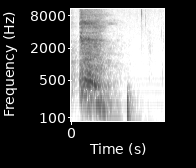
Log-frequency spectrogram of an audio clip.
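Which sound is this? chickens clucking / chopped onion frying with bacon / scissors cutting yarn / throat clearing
throat clearing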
